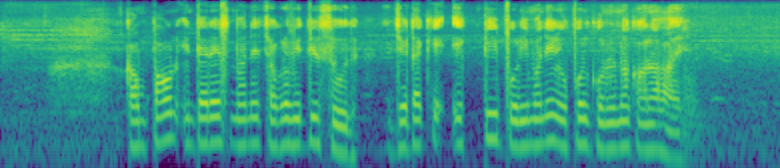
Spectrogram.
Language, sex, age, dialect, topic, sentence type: Bengali, male, 18-24, Standard Colloquial, banking, statement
